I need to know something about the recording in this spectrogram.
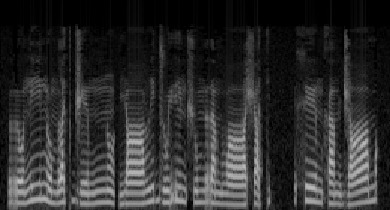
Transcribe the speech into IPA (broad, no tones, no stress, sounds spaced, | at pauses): r o n iː n o m l ɑ tʲ d͡ʒ ɪː m nː õ | j ɑː v i d͡z u rʲ ẽ m ʃ u m r a m v ɑː ʃ ɑ tʲ | x ɪː m x a m d͡ʒ ɑː m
